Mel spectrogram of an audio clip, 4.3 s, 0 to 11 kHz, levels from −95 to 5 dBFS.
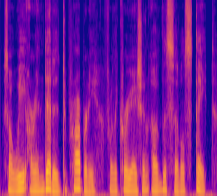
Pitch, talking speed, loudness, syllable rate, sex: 110 Hz, 180 wpm, -20 LUFS, 5.5 syllables/s, male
